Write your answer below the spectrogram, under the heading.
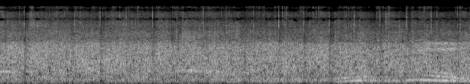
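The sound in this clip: Applause from an audience breaks out after a remark in a debate: dense, loud, continuous clapping that holds steady for several seconds.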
